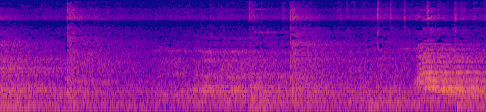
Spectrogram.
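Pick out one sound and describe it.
Badminton rackets strike a shuttlecock in a large echoing hall.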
